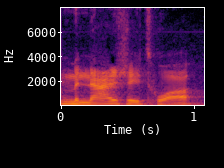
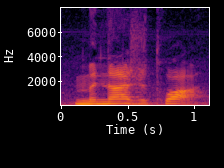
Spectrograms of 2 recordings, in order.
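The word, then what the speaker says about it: ménage à trois: you say it huh you don't say menage tois menage a trois yeah menage a trois yes like menagerie not menage a menagerie of three yes uh best star wars movie since 2015.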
